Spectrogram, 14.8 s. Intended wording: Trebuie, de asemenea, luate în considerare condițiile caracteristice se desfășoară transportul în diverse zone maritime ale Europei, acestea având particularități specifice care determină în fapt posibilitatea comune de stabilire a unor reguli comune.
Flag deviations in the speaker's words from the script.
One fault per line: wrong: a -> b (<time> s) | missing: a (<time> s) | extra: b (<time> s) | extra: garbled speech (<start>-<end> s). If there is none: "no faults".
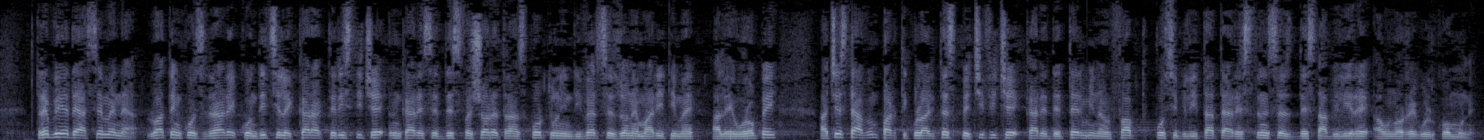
extra: în care (3.9 s)
wrong: comune -> restrânsă (12.3 s)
